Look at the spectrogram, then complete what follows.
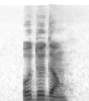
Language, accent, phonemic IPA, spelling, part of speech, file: French, France, /o.də.dɑ̃/, au-dedans, adverb, LL-Q150 (fra)-au-dedans.wav
- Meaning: inside, within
